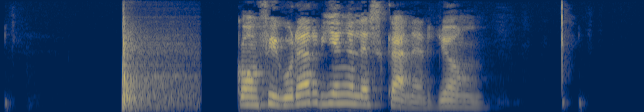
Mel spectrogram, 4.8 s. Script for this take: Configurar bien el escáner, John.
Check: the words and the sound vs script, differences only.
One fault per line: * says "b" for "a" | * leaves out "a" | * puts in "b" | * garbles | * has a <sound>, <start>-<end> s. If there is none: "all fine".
* has a thud, 0.9-1.5 s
